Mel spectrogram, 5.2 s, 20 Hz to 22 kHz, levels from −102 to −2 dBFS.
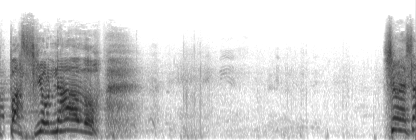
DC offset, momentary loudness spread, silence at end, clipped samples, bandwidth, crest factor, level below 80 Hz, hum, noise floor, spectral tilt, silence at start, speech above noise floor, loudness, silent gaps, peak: under 0.1%; 13 LU; 0 s; under 0.1%; 12 kHz; 20 dB; -76 dBFS; none; -75 dBFS; -2 dB/octave; 0 s; 54 dB; -21 LUFS; none; -6 dBFS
